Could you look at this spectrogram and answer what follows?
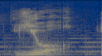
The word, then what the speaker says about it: geol: The word Yule, like so many of our Christmas traditions, comes from an old Anglo-Saxon word spelled G-E-O-L and pronounced, you guessed it, Yule.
